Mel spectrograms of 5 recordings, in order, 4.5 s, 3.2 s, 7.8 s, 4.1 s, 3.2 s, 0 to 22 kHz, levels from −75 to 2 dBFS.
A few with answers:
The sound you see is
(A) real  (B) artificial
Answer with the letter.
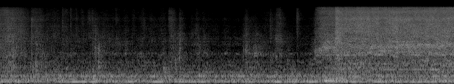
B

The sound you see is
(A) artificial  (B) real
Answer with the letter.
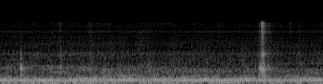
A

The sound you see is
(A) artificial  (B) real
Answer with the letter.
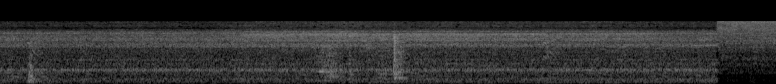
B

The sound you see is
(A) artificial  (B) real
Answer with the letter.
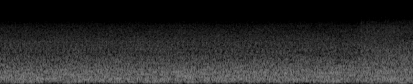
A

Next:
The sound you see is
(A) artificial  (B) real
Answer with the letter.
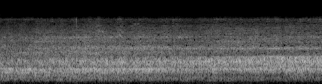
B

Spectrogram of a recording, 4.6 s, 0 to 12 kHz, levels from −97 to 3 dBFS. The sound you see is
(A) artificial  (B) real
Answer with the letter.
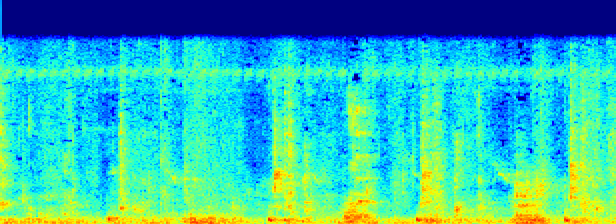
B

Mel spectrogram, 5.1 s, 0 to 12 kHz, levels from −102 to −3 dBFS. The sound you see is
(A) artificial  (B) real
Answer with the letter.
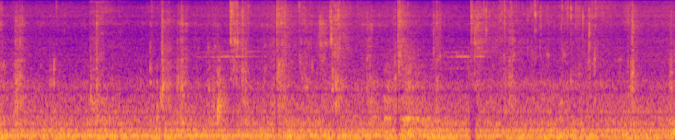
B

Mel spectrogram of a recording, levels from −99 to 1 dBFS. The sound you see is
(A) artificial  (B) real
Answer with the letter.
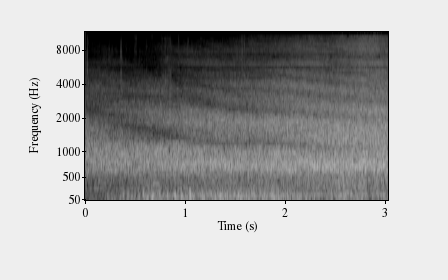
B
